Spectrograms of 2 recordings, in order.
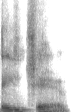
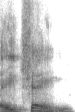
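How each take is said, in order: First: The last syllable rhymes with 'man'. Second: The last syllable rhymes with 'rain'. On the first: The speaker calls it right. "Chan A Chan C H A N" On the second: The speaker calls it wrong. "not [name]. He ain't two chains"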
